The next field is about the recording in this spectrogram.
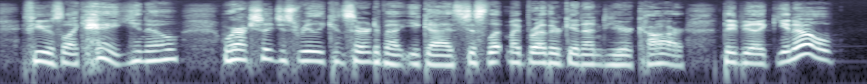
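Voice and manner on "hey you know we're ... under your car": mock-sincere hypnotizing, sensitive good-guy voice. Imagining a man persuading customers to let his brother near their car, mock-sincere hypnotizing voice. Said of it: "can make this voice that hypnotizes everybody".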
